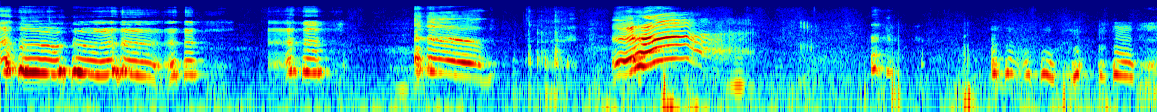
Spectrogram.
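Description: A young child's high-pitched wordless vocalizing in several short bursts: wavering cries and squeals that glide up and down in pitch, the loudest about three seconds in.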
